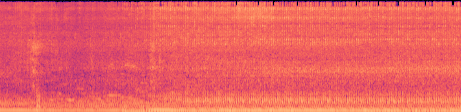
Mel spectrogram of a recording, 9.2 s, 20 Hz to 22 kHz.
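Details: Ford F150 with misfire codes on cylinders 3–6 and O2 sensor fault P0130, started with the O2 sensor removed: it catches after a couple of seconds, then runs loud, deep and uneven with a pulsing beat; rough running.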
